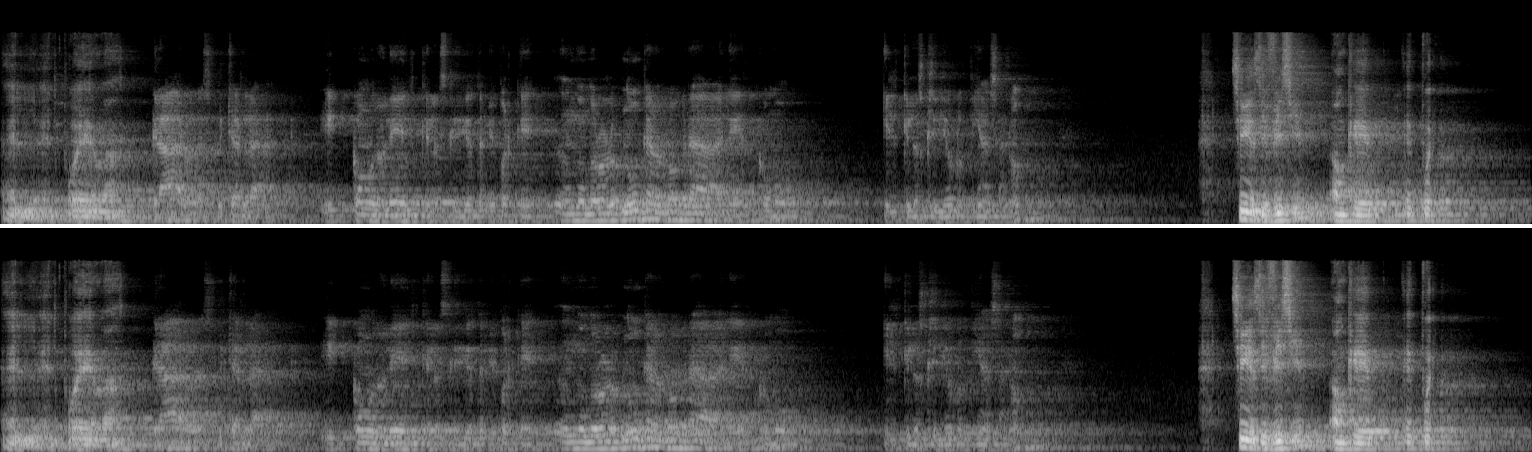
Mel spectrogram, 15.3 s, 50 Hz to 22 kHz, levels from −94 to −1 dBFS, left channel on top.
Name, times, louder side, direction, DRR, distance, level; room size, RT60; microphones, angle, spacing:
voice 1, 0.0-1.2 12.0-14.3, equal, 15° right, 1 dB, 1.3 m, -26 dB
voice 2, 1.5-2.8 3.2-8.0 8.8-10.3 13.9-14.0, equal, 60° left, 2 dB, 3.1 m, -37 dB
25.0 x 21.5 x 7.9 m, 2.8 s
head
